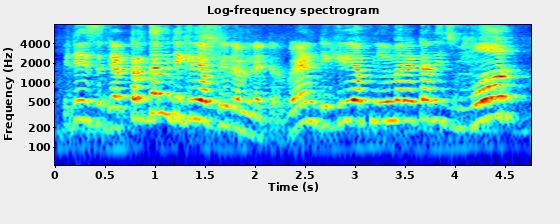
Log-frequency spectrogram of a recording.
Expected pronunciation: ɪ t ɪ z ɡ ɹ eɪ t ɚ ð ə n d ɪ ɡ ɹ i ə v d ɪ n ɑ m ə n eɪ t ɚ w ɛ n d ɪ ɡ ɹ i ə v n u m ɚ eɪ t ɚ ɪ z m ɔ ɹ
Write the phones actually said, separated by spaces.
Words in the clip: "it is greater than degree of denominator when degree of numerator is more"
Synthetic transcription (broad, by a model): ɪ t ɪ z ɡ eɪ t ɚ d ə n d ɪ ɡ ɹ i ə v d ɪ n ɑ m ə n eɪ t ɚ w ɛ n d ɪ ɡ ɹ i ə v n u m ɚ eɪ t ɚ ɪ z m ɔ ɹ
